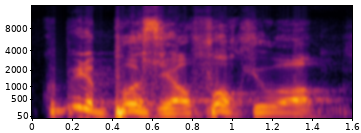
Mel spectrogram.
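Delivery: put-on bully the kid like an angry father; threatening dad. Imitating his dad threatening him, mock angry. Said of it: "my dad's more like".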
